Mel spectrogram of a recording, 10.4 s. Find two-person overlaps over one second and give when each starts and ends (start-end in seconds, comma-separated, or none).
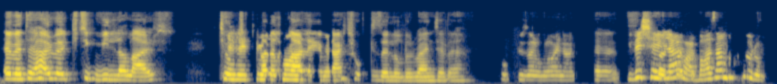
3.0-4.4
